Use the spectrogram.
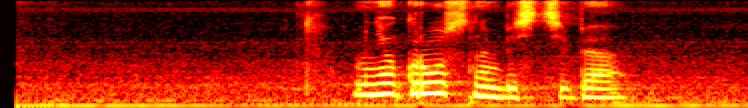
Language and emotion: Russian, sad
